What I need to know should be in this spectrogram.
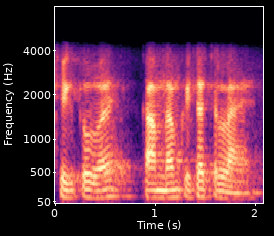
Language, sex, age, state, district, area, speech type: Hindi, male, 30-45, Uttar Pradesh, Azamgarh, rural, conversation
